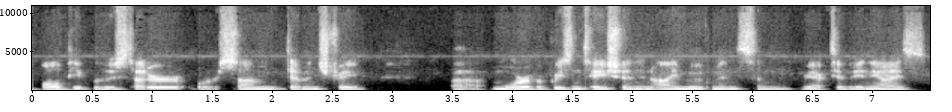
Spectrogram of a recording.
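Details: Adult male speaker; typical speech.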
